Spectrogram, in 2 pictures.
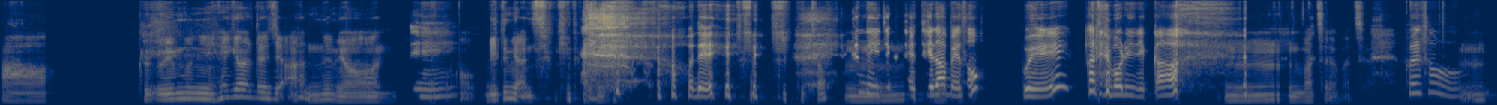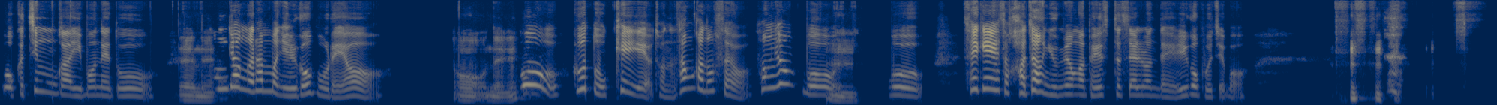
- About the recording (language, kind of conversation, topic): Korean, advice, 결혼 제안을 수락할지 망설이는 상황에서 어떻게 결정해야 할까요?
- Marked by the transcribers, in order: tapping; laugh; laughing while speaking: "생기는군요"; other background noise; laugh; laughing while speaking: "가 돼 버리니까"; laugh; laugh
